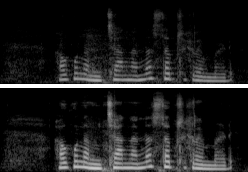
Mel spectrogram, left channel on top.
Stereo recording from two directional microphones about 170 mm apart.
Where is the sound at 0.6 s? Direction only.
50° right (ahead or behind).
